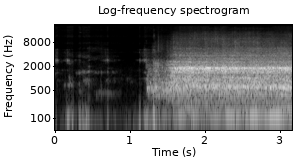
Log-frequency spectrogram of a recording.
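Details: Water lift pump (stated as 16 HP) before its bearings are replaced: it starts into a loud, rough whirring drone with a steady high whine on top. The motor bearings are worn.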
